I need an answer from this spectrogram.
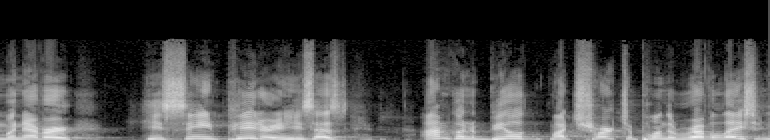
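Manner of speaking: loud, high preaching climax; full-force preaching. Acted. Preacher proclaiming Jesus' promise to the church, loud and fervent. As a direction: drive the promise home to the congregation.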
